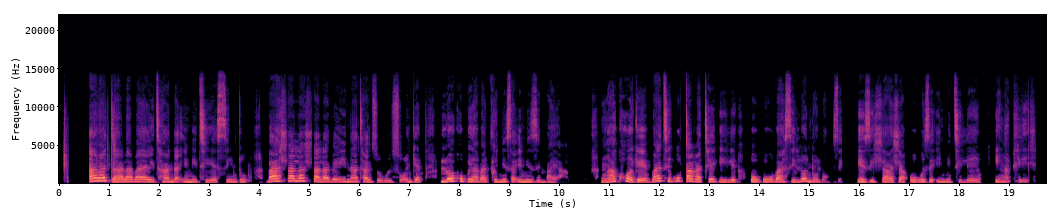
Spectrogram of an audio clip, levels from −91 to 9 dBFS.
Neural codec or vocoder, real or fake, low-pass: vocoder, 44.1 kHz, 128 mel bands every 512 samples, BigVGAN v2; fake; 14.4 kHz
